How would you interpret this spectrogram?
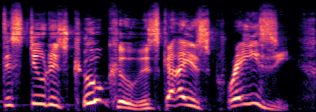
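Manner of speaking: bewildered onlooker. Retold or imitated. Imagined kid's alarmed reaction.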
